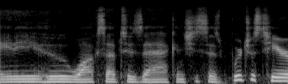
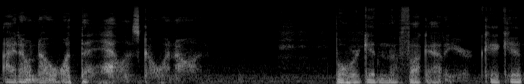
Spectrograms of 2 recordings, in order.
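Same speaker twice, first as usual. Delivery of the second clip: breathy, hushed whisper, close and intimate; 5 semitones lower, 14 dB quieter than usual. A woman leading a sixteen-year-old through a crowd speaks to him: whispering. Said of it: "She whispers down to you".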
